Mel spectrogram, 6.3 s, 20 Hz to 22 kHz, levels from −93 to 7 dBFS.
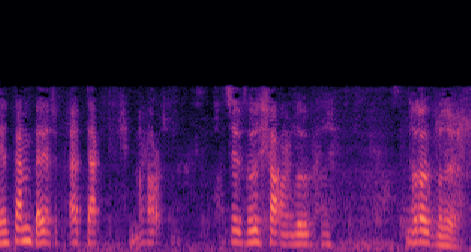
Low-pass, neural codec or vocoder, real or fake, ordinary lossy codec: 5.4 kHz; codec, 16 kHz in and 24 kHz out, 0.6 kbps, FocalCodec, streaming, 2048 codes; fake; MP3, 32 kbps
